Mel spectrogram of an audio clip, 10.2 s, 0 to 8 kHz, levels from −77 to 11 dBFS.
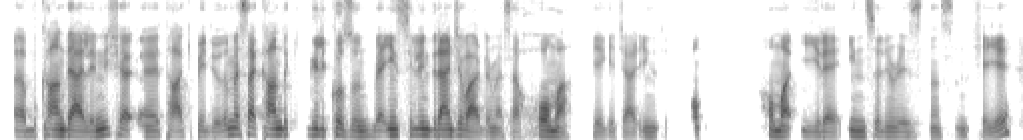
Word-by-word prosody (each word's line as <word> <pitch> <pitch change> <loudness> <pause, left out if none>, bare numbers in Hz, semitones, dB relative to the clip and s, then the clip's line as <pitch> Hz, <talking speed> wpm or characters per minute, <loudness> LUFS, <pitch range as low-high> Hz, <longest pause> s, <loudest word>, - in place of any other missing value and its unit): Iıı, 110 0 -3
bu 115 - -13
kan 120 -2 +4
değerlerini 110 +3 +4
şey, - - 0
eee, 110 0 -2
takip 105 +1 -3
ediyordum. 100 +4 -5
Mesela 140 -1 +3
kandaki 130 0 +2
glikozun 120 -4 -1
ve 115 0 +1
insülin 130 0 +3
direnci 125 0 +5
vardır 90 -4 +2
mesela. 90 +1 -5
HOMA 105 -7 +2 0.2
diye 95 -2 -7
geçer - - -8
inc 95 0 -6 0.3
HO - - -1 0.6
HOMA 110 -1 +2
IR, 100 -3 -3
insulin 105 -2 -3
residence 95 -1 -6
ın - - -10
şeyi. - - -2
110 Hz, 160 wpm, -27 LUFS, 100-125 Hz, 0.6 s, direnci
